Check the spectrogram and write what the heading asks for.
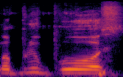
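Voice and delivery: put-on New York accent. Retelling a funny cartoon line: Mister Garrison New York accent. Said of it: "Mister Garrison with his New York accent".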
